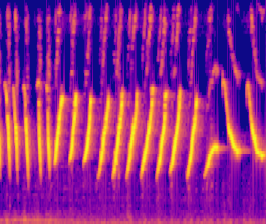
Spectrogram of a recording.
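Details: Belgian canary singing, played as training for other canaries: a fast train of rising whistled notes repeated about eleven times, then drawn-out descending slurs.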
